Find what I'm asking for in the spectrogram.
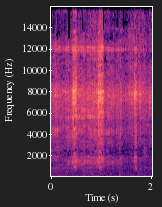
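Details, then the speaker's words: Arrma Talion EXB RC car on 6S LiPo, stock steering servo, after steering was suddenly lost on the track: four short, harsh, high-pitched grinding bursts about half a second apart; steering servo grinding, servo failed. "looks like this servo just went to poo"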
